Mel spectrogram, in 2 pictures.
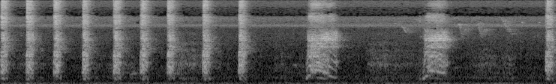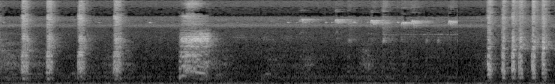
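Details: Protective barking by an eastern gray squirrel. Crisp repeated chucks alternate with long, buzzy rasping notes, and the clip ends in a quick flurry of rapid barks.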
